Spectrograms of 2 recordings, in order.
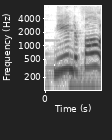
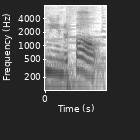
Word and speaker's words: Neanderthal: A preference, and there's no H sound when it's pronounced in French and German.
